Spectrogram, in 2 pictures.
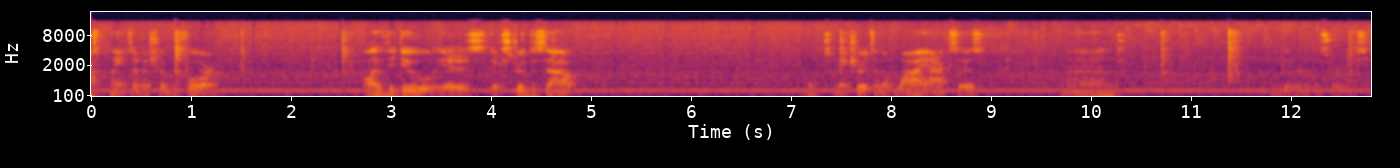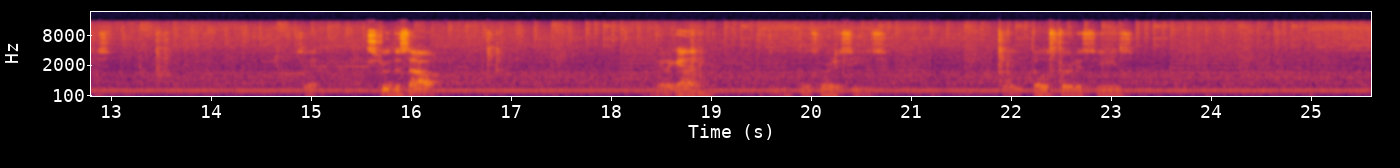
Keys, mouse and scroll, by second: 1.3 right click, 1.6 shift+right click, 2.5 e, 8.9 right click, 9.4 middle click, 10.7 Delete, 12.6 KP_1, 13.5 KP_7, 14.4 right click, 16.7 e, 18.1 click, 18.8 Delete, 20.1 right click, 20.5 shift+right click, 21.8 Delete, 24.6 middle click.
